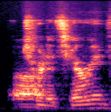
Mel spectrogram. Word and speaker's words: Trinitarian: My uncle was had baptized me in Trinitine. I'm saying it wrong. Trinitarian formula? Yes, that's right.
